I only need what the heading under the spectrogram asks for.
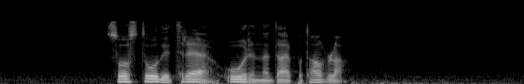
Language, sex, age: Norwegian, male, 24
